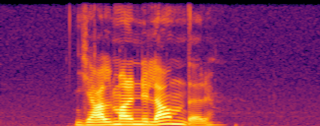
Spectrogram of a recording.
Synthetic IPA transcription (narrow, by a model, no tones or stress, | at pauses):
jalmaɾnʏland̪əɾ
